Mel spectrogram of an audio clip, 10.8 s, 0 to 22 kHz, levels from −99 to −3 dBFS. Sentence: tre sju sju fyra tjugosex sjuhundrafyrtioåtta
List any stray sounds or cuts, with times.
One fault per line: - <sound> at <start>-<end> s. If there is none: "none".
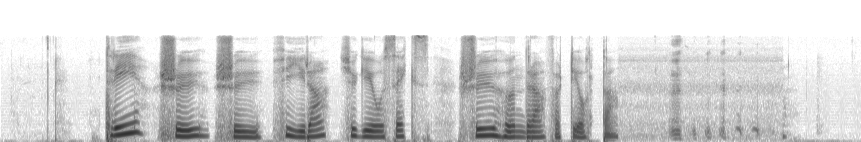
- laugh at 8.2-9.7 s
